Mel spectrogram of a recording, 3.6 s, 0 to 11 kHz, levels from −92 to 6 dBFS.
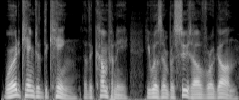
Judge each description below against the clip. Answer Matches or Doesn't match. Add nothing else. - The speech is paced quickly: Matches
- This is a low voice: Matches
